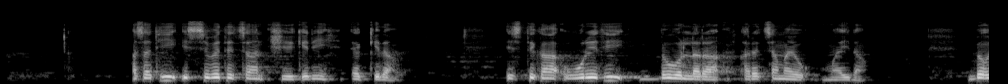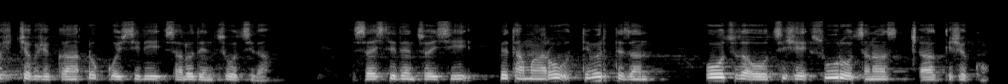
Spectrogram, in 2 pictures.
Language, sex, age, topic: Gamo, male, 25-35, government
